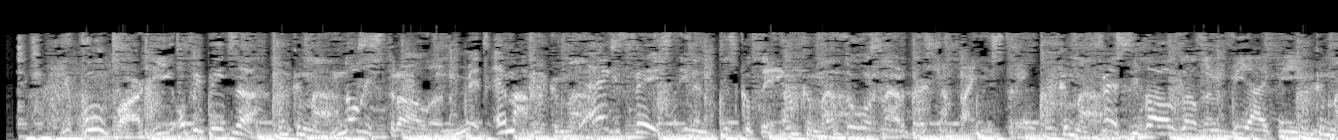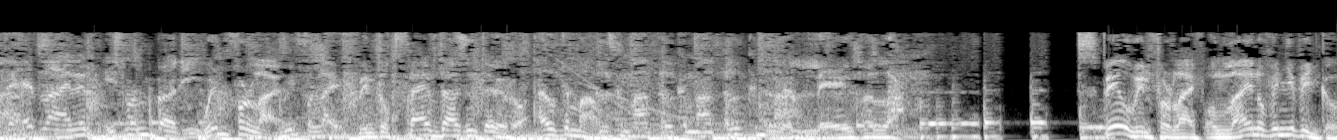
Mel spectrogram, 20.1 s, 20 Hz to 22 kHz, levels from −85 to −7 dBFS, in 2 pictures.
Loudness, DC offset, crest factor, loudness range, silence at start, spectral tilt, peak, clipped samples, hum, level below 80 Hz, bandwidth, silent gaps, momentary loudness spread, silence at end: -11 LUFS; under 0.1%; 10 dB; 1 LU; 0.15 s; -5 dB/octave; 0 dBFS; under 0.1%; none; -14 dBFS; 8.8 kHz; none; 3 LU; 0 s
